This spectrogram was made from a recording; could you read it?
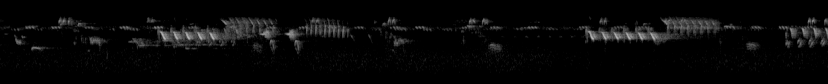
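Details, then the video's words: A spotted towhee sings twice, each time a fast sequence of bright notes that breaks into a grating buzzy trill. Many other small birds chirp in the background, and a faint insect whine continues. "Spotted Towhee Bird Sound, Bird Song, Bird Call"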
